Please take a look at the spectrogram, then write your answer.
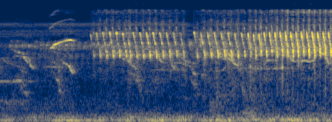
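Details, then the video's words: A few faint swooping whistles, then a belgian canary's dense, buzzy high trill that grows steadily louder to the end. "Belgian Canary Tempts All Canaries to Sing!!! CANARY SINGING VIDEO"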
